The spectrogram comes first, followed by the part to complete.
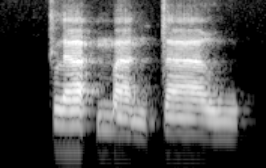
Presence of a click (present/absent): absent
